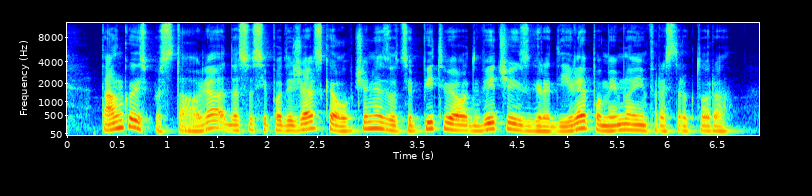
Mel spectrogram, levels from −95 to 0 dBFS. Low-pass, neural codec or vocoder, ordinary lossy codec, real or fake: none; none; none; real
